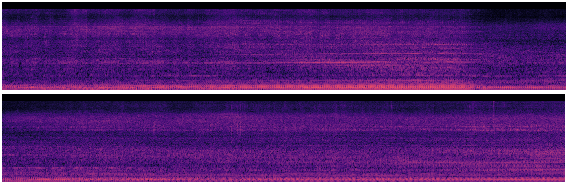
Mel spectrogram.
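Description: A petrol string trimmer whines steadily close by, cutting grass.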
